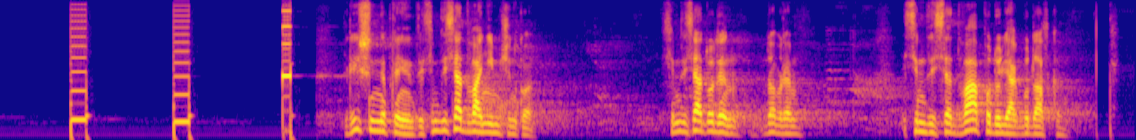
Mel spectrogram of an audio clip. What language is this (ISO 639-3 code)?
ukr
